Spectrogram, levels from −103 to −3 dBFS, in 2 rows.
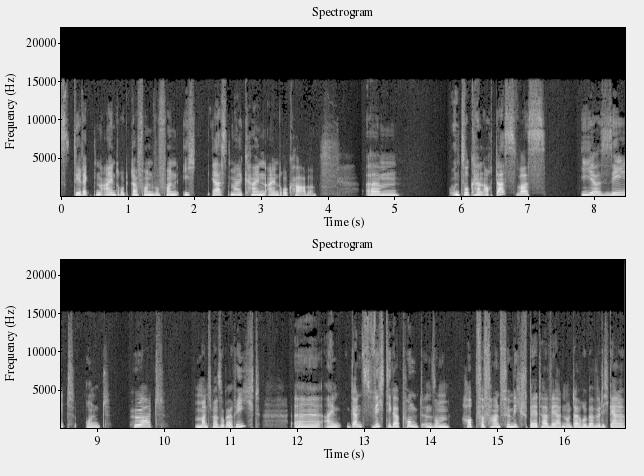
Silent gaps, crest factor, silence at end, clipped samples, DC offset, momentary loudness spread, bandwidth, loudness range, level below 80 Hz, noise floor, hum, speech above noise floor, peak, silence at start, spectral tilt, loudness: none; 18 dB; 0 s; under 0.1%; under 0.1%; 10 LU; 15.5 kHz; 3 LU; -62 dBFS; -66 dBFS; none; 46 dB; -2 dBFS; 0 s; -5 dB/octave; -20 LUFS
